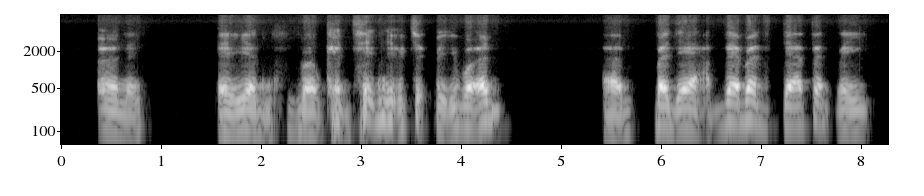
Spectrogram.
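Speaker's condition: Speech impediment

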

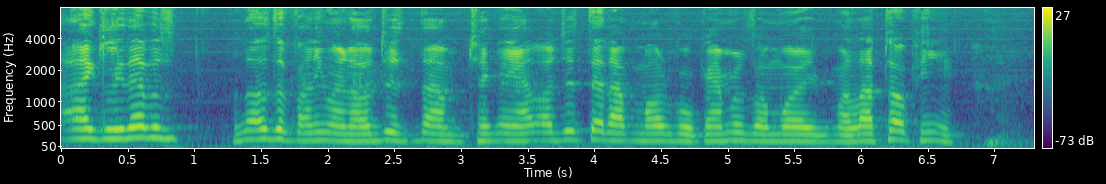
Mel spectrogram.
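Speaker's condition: Cerebral palsy; uses wheelchair

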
